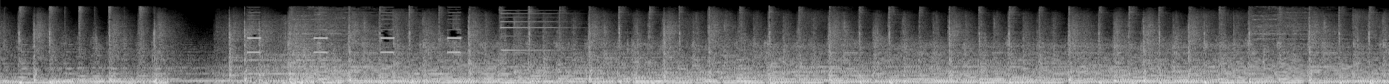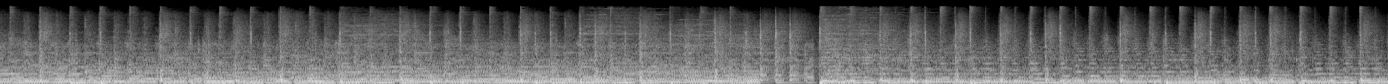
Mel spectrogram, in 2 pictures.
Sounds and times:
Music: 0.0 - 27.7.

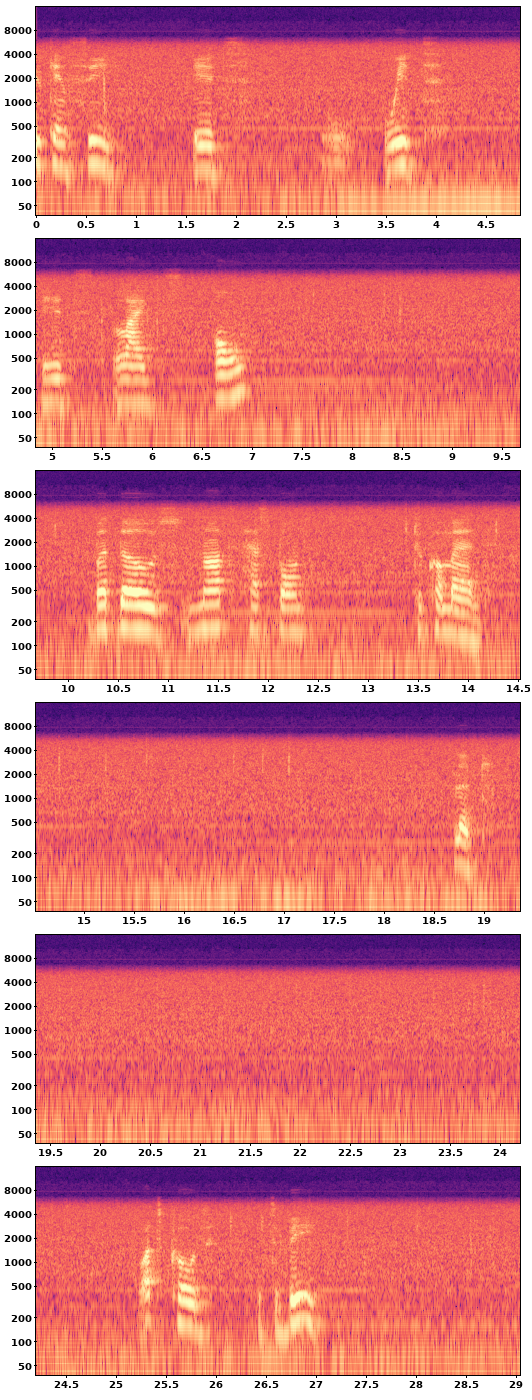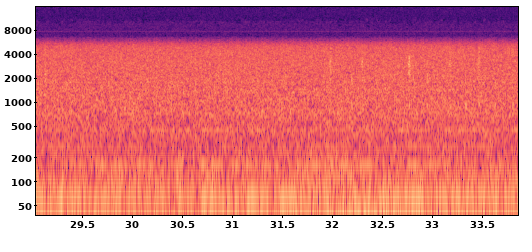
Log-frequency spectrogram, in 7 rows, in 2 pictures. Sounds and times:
Speech: 0.0 - 0.8, 1.6 - 2.1, 2.9 - 4.1, 4.9 - 7.0, 10.2 - 12.4, 13.4 - 14.2, 18.7 - 19.2, 25.2 - 27.1.

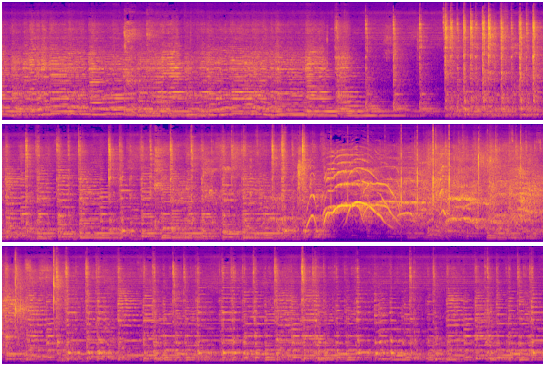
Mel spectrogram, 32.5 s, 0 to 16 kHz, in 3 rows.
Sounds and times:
Cello: 0.0 - 32.4.

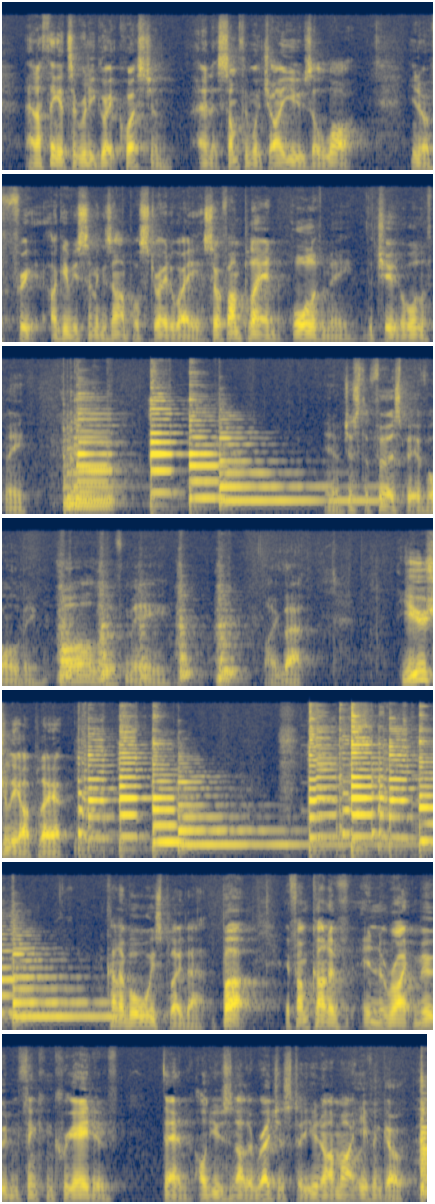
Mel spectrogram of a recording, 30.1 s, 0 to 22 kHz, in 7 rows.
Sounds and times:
Speech: 0.2 - 8.9, 11.8 - 14.7, 15.6 - 16.0, 16.9 - 18.0, 22.6 - 30.0
Acoustic guitar: 9.0 - 16.4, 18.0 - 22.9, 29.7 - 30.1
Strum: 9.2 - 15.6, 18.0 - 23.0, 29.8 - 30.1.

